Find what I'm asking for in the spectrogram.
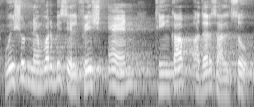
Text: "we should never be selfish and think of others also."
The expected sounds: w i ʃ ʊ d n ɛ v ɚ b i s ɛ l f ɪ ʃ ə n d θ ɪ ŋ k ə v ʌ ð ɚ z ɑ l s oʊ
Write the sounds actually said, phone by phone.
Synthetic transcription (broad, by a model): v i ʃ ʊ d n ɛ v ɚ b i s ɛ l f ɪ ʃ ə n d t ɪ ŋ k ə p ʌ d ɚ s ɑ l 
